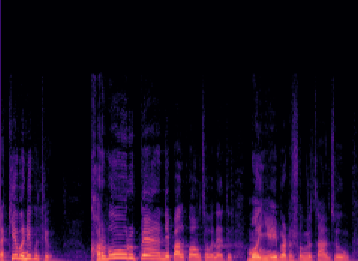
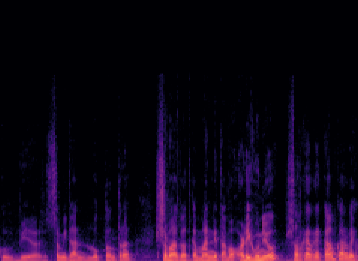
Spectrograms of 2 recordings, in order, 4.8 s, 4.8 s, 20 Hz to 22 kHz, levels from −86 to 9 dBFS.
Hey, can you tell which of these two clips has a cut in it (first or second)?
second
